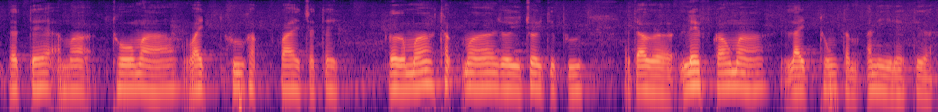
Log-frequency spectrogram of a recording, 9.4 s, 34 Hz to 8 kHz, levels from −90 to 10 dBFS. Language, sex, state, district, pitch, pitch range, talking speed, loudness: Wancho, male, Arunachal Pradesh, Longding, 110 Hz, 105-120 Hz, 145 wpm, -18 LUFS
